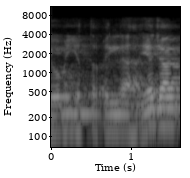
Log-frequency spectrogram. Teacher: قاف کو پر پڑھیں گے، لام اسم جرالہ کو باریک پڑھیں گے · جیم ساکن پہ قلقلہ ہے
